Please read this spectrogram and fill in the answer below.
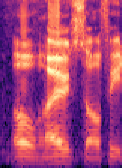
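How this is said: It is spoken in a deep voice. "No, that's for Vincent. Vincent's deep voice"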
